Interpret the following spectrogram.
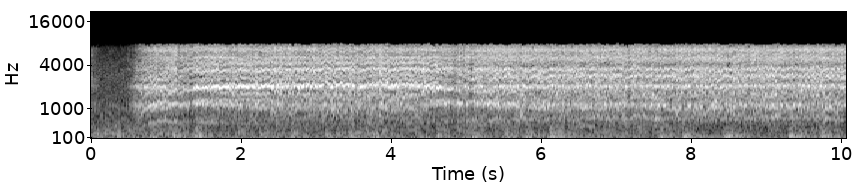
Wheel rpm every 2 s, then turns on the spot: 70, 160, 160, 170, 160.
none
